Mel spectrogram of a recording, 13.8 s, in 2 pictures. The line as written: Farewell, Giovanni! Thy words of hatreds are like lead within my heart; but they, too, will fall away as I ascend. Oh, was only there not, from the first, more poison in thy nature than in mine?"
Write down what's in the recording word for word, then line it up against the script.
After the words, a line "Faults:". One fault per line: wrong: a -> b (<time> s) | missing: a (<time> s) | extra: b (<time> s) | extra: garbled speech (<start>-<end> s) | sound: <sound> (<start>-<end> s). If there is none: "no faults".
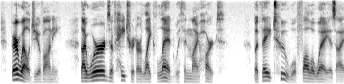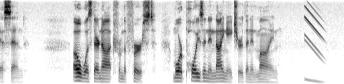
Farewell, Giovanni! Thy words of hatred are like lead within my heart; but they, too, will fall away as I ascend. Oh, was there not, from the first, more poison in thy nature than in mine?"
Faults:
wrong: hatreds -> hatred (2.4 s)
missing: only (8.7 s)
sound: chirp (13.0-13.4 s)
